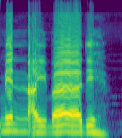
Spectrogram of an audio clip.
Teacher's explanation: nun sukun bertemu dengan ain, yaitu dibaca dengan jelas suara nunnya karena dia ada bacaan izhar halqi.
